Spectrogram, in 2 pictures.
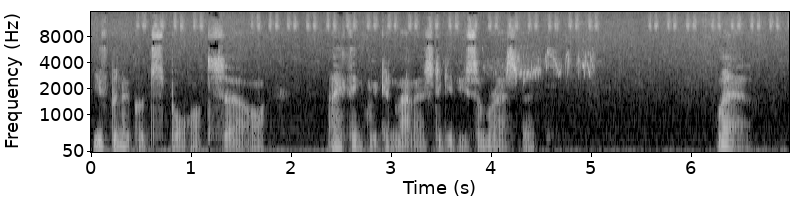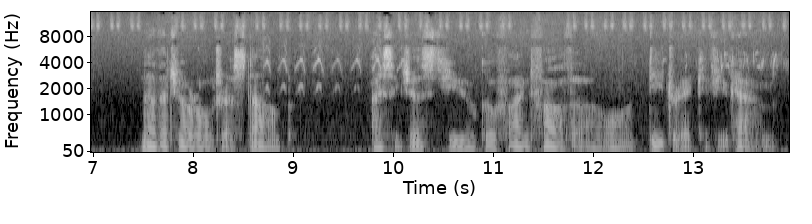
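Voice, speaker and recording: A man's voice: low-pitched, expressive, takes it slowly, creaky, pauses often, a little hiss or hum, exaggerated voice. A man playing a dapper, fussy, teasing young nobleman in an audio drama, speaking in an airy, flowery, mannered way. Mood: teasing, courteous.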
